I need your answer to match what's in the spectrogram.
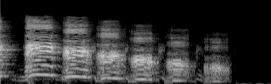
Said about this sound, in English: Is that brand name duck call not all it's quacked up to be? Daggummit, boys. This brand name piece of crap don't call for shit.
